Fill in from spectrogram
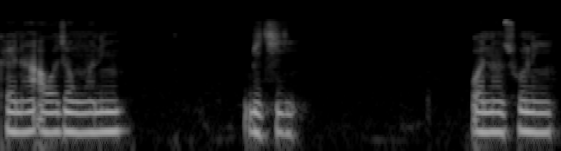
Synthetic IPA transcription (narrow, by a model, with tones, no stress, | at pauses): kʰa˦jnaː˦ʔa̰˨wɐ˦d͡ʒɛ˦ŋwɐ˦ni˦ | bɪ˨kʲʰiː˦ | wɐ˦nːɐ˨nsuː˦neː˨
